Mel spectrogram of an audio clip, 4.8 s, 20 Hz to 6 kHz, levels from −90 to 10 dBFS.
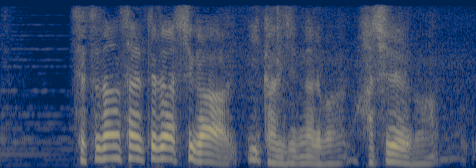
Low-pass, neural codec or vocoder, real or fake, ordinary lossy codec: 5.4 kHz; vocoder, 44.1 kHz, 128 mel bands, Pupu-Vocoder; fake; MP3, 32 kbps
